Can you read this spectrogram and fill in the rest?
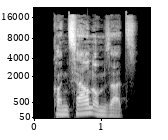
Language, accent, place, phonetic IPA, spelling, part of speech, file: German, Germany, Berlin, [kɔnˈt͡sɛʁnˌʔʊmzat͡s], Konzernumsatz, noun, De-Konzernumsatz.ogg
- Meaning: group sales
